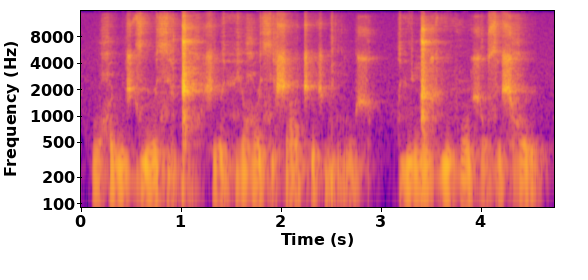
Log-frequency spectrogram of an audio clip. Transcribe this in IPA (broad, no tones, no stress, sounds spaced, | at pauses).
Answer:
u χ ɪ n i ʃ zʲ õ ə̯ sʲ ɔ ɡ͡ǁ ɔ χ ʃ e ə̯ fʲ e ʁʷ a sʲ a ʃ a t͡ʃʼ ĩ ʃ b i r u ʃ | vʲ õ ŋ͡ǁ u ʃ vʲ ɛ̃ f õ ʃ o z ɪ ʃ ʁʷ ɪ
